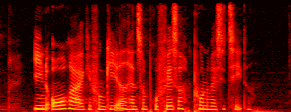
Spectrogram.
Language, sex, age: Danish, female, 28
